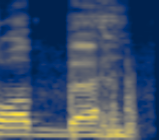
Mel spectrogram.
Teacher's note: ربہ میں را پر پڑھی جائے گی اور ہا بھی آخر میں ظاہر کرنی ہے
